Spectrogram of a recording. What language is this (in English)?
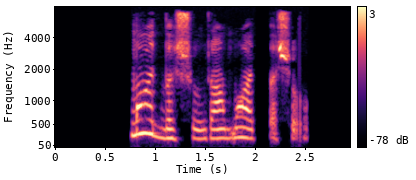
Pashto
